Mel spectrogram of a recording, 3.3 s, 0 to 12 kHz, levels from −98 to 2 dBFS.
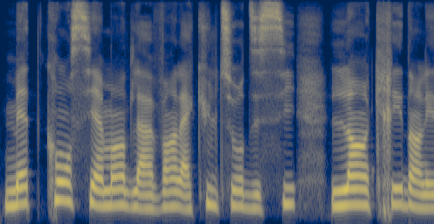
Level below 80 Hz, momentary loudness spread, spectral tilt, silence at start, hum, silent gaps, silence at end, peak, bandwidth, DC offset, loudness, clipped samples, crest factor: -74 dBFS; 7 LU; -4.5 dB/octave; 0.05 s; none; none; 0 s; -6 dBFS; 12 kHz; under 0.1%; -24 LUFS; under 0.1%; 18 dB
